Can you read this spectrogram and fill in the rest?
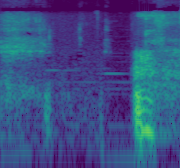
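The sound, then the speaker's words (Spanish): A breathy yawn: a long airy exhale that fades into quiet, then a second louder drawn-out breath that swells and ends with a brief squeak, with no talking. “A ver, si es que la, habéis pillado en mitad de un bostezo.”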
